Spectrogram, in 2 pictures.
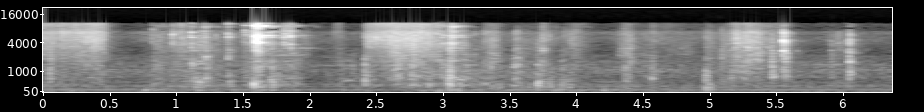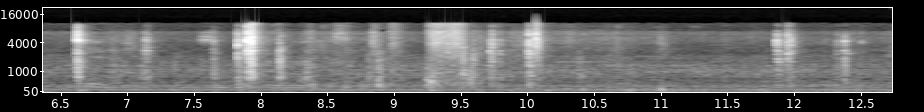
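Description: Metal hand tools working the muffler nuts of a gas brush cutter: a T-handle socket wrench turning and tapping, with about a dozen sharp metal clicks and a few short rasping scrapes as the nuts are loosened.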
